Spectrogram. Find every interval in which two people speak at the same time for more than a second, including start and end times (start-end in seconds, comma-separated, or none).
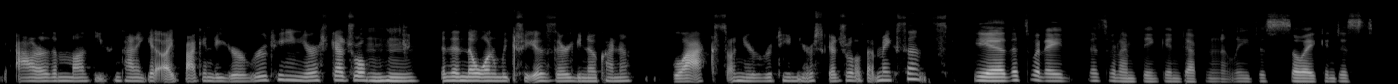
none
